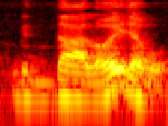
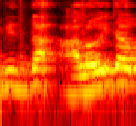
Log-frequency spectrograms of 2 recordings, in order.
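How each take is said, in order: First: Said in the usual way. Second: "বিদ্যা আলয়ে" said as two separate words; split pronunciation. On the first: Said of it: "শুনতে ভালোবাসি". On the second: Shown as a demonstration. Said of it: "এই কথাটা বলি না". ("বিদ্যা আলয়ে" ভেঙে উচ্চারণ)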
